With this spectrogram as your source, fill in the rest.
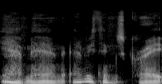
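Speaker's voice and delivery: soft, flat, dead-level droning monotone. Retelling hallucinating while Butterly talked, imitating Butterly's monotone. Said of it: "Like this real monotone thing".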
